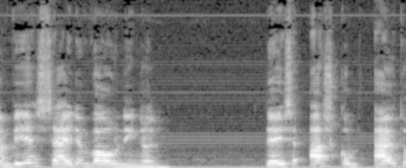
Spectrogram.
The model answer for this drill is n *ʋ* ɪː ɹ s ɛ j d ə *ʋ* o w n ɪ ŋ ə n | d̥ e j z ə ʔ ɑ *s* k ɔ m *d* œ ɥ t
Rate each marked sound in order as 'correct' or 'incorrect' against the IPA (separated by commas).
correct, correct, correct, incorrect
